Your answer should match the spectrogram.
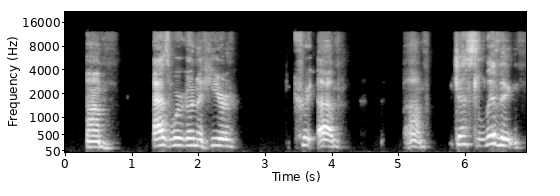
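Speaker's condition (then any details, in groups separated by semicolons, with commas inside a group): Cerebral palsy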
